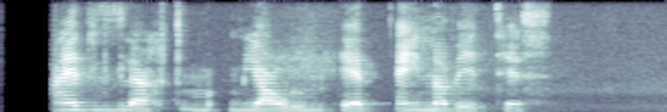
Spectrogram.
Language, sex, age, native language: Icelandic, male, 8, Icelandic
